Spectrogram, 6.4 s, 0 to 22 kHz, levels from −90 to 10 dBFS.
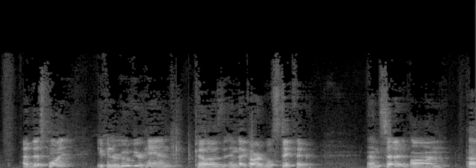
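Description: From 0.79 to 2.45 s, a clock-matching stage likely took a single corrective step on playback rate to rebalance its buffer: the sound runs about 6% fast and rises roughly a semitone (about 101 cents), then returns to normal speed and pitch.

At 3.29 to 3.35 s, compressed frames are skipped: a few frames of 46.4 ms each, around 150 ms of audio in all, never reach the output, so the sound jumps forward.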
